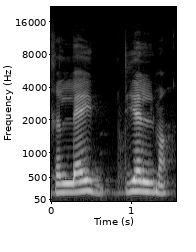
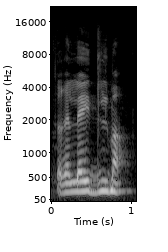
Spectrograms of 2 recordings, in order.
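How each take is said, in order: First: The syllable 'diel' is fully pronounced. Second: The syllable 'diel' is reduced in fast speech. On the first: "On dit relay diel-ma" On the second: "ou relay d'l'ma pour aller trop vite"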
